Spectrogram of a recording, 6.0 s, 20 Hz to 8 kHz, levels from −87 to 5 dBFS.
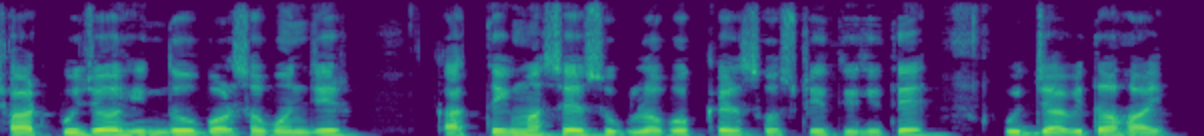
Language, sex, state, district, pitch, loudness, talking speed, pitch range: Bengali, male, West Bengal, Jhargram, 130 Hz, -18 LUFS, 110 wpm, 125-135 Hz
